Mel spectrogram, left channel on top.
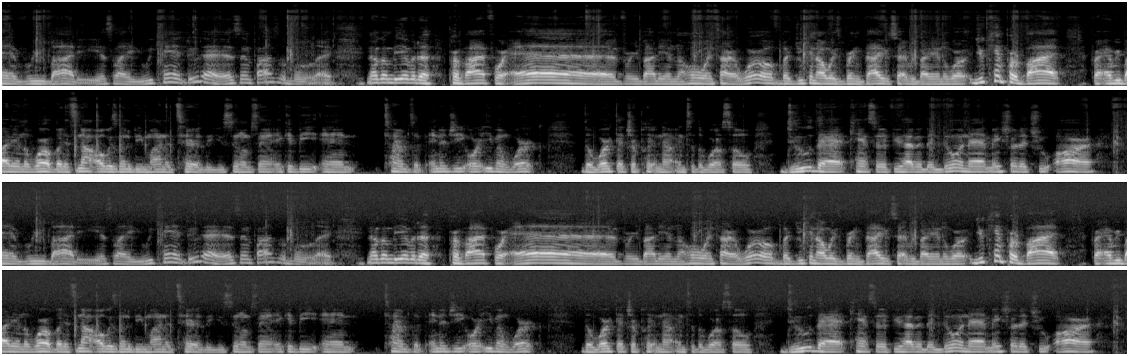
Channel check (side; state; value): right; noise; hiss, 19 dB below the sound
